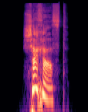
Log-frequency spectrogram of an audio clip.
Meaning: second-person singular present of schachern
- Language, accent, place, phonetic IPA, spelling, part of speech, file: German, Germany, Berlin, [ˈʃaxɐst], schacherst, verb, De-schacherst.ogg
